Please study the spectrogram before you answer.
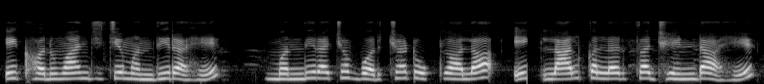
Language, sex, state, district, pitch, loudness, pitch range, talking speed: Marathi, female, Maharashtra, Pune, 260 Hz, -15 LUFS, 245-275 Hz, 110 wpm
